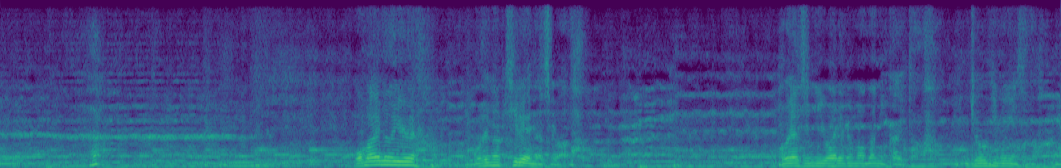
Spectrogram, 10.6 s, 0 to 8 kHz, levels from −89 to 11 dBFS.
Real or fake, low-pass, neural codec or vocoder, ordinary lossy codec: fake; none; codec, 16 kHz, 4 kbps, FreqCodec, smaller model; none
